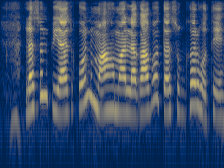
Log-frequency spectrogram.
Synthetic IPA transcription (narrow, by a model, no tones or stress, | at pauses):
ləsənpijaːd͡ʒkoːnmaːɦmaləɡaːbot̪asʊɡʱːəɾɦoːt̪e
